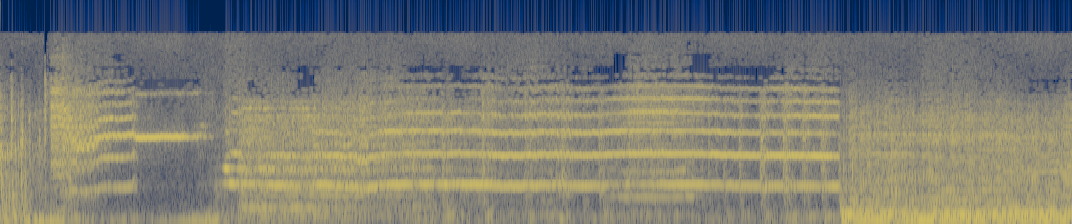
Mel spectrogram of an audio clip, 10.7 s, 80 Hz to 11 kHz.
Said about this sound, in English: Conscious all of us are who drive the freeways and the throughways of the behemoth of the road, the tractor-trailer truck. Most of the time we mumble under our breaths at the size of these 30, 40-ton monsters, particularly on wet nights when the rain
